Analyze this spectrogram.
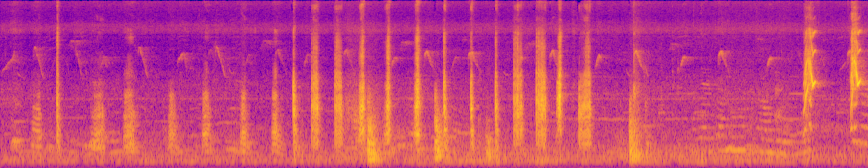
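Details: Javan myna singing actively, a sound meant to lure and train other mynas: a fast run of dry clicks and rasping notes, several per second, with a couple of high sharp squeaks at the end.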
